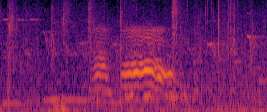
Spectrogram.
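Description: A child calls out nearby.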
